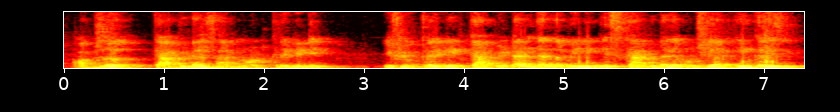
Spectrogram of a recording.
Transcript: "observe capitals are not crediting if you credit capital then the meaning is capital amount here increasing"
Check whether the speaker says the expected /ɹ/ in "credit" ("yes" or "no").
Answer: yes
